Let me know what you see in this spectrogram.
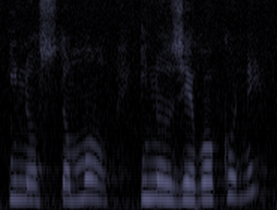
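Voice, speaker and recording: A woman preacher telling a story within a sermon, stressing words loudly and then dropping to quiet. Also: on the high side, fairly even intonation, unhurried, a little hiss or hum. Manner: emphatic, swinging between loud stresses and quiet drops.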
